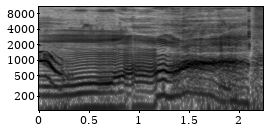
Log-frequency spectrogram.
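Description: A man's voice making a drawn-out, wordless goofy noise, a groan-like 'ooh' that wavers and slides in pitch, made while pulling a silly face.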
